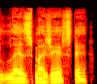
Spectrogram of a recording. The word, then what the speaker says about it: lèse-majesté: Their government is extremely different from the West, especially in their practice of, help me with the French pronunciation here, the lèse-majesté or lèse-majesté. the Rights of the King. – Guessing for a silent S there, but that's my only critique.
